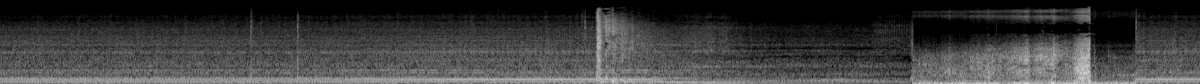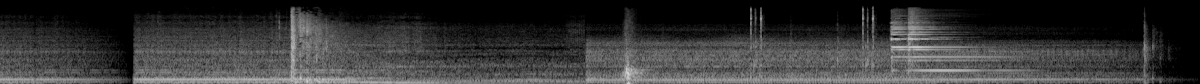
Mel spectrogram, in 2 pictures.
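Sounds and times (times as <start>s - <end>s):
sharp clicks: 19.5s - 19.7s, 20.6s - 20.9s
bell-like ding: 20.9s - 22.6s.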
